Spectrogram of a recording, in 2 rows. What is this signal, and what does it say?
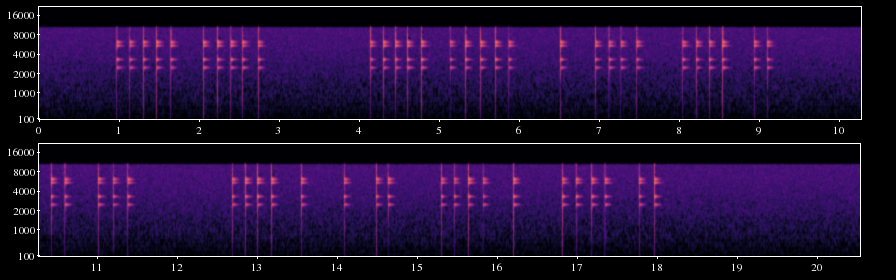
Tap code, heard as taps on glass, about 6 knocks a second. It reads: Z ZDR H QBQR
